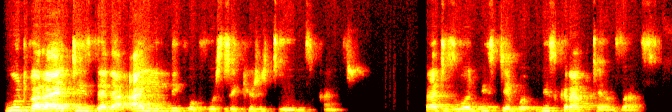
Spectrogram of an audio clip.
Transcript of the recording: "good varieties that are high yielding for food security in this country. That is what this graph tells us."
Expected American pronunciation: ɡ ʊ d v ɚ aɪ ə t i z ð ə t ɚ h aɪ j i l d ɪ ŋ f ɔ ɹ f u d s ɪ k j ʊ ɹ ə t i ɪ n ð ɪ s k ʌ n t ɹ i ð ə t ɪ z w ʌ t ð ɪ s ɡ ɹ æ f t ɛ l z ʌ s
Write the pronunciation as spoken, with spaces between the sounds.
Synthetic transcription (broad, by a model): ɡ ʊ d v ɚ aɪ ə t i z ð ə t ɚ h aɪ j i l d ɪ ŋ f ɔ ɹ f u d s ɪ k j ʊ ɹ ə t i ɪ n ð ɪ s k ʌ n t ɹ i ð ə t ɪ z w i t ð ɪ s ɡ ɹ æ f t ɛ l z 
